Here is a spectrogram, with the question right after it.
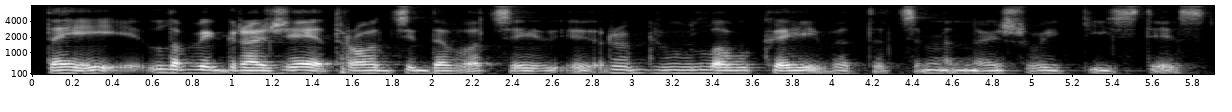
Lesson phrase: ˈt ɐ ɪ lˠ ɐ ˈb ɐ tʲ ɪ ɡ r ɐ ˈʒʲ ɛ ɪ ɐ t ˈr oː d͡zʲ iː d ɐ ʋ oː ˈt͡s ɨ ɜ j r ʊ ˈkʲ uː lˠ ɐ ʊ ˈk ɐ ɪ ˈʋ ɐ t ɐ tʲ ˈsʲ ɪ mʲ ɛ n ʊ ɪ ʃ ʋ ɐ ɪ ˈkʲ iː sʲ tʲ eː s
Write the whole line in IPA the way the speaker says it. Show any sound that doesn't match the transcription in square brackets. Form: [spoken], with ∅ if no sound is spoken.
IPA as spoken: ˈt ɐ ɪ lˠ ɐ ˈb ɐ [∅] ɪ ɡ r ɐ ˈʒʲ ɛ ɪ ɐ t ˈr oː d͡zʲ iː d ɐ ʋ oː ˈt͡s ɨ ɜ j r ʊ [ˈɡʲ] uː lˠ ɐ ʊ ˈk ɐ ɪ ˈʋ ɐ t ɐ tʲ ˈsʲ ɪ mʲ ɛ n ʊ ɪ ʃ ʋ ɐ ɪ ˈkʲ iː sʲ tʲ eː s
